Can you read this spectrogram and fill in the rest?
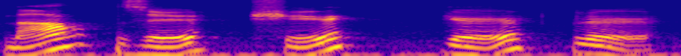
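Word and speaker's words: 毛主席语录: Okay, so we will start off with the pronunciation. The Chinese title of the book is, as best as I can manage, Mao Zi Shi Yu Lu, with Mao in the second tone, Zi Shi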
